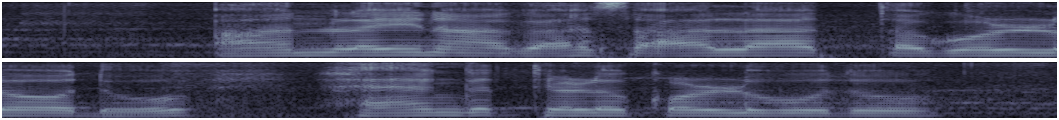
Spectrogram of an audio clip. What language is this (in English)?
Kannada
